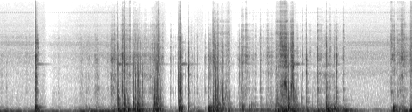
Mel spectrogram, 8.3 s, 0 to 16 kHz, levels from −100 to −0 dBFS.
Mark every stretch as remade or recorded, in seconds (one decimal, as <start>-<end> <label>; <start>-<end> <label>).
0.0-1.4 recorded; 1.4-2.3 remade; 2.3-3.6 recorded; 3.6-4.5 remade; 4.5-6.4 recorded; 6.4-7.7 remade; 7.7-8.3 recorded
